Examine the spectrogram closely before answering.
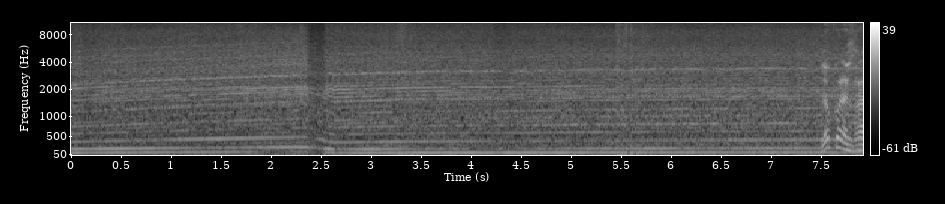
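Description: A racing car engine drones at high revs, dips sharply as it shifts gear, then climbs steadily again.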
